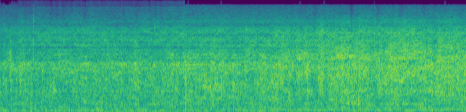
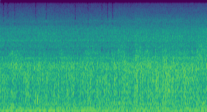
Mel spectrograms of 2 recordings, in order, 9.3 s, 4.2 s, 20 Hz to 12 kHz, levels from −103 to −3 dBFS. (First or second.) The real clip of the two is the second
